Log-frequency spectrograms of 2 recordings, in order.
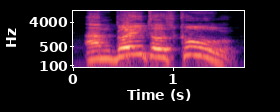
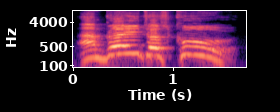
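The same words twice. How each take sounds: First: Slow, loud repeat of "I'm going to school"; slow repeated model. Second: Slow, loud teacher model of I'm going to school; slow clear model sentence. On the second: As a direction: say "I'm going to school" slowly and loudly, stressing "going". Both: Shown as a demonstration.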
